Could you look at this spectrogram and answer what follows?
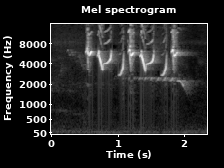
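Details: Java sparrow singing energetically: a quick run of about seven high, sliding, downslurred notes that twang and dip, with a faint low hum underneath.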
